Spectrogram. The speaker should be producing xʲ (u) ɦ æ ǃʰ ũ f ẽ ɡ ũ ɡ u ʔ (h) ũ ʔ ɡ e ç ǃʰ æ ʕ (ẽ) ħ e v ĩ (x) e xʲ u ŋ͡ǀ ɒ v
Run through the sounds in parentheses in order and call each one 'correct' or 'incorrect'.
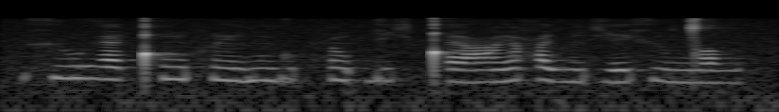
correct, incorrect, correct, incorrect

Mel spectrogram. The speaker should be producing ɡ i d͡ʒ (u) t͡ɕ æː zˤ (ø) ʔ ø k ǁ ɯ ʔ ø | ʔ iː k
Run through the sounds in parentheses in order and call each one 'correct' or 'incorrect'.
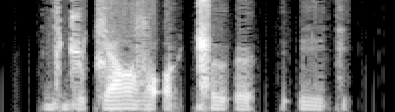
correct, correct

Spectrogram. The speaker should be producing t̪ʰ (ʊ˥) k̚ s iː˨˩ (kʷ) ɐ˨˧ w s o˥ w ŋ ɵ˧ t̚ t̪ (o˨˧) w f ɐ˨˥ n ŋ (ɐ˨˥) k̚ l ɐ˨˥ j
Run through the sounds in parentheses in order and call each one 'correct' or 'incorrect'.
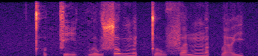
incorrect, correct, incorrect, incorrect

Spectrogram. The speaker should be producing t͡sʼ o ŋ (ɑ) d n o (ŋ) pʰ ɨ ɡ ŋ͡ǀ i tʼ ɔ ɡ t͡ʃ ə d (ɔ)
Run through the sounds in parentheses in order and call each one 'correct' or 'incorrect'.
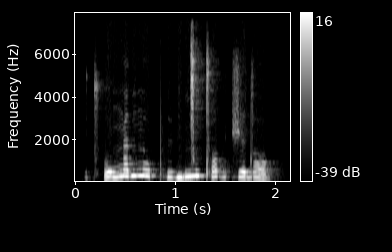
incorrect, incorrect, correct

